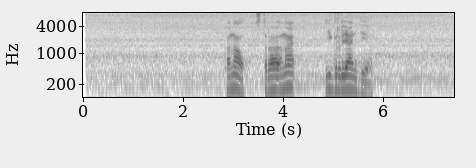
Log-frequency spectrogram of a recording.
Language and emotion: Russian, neutral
